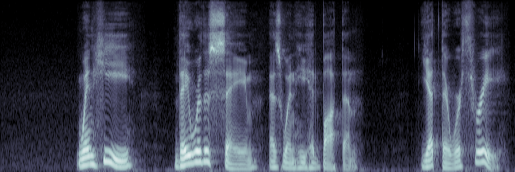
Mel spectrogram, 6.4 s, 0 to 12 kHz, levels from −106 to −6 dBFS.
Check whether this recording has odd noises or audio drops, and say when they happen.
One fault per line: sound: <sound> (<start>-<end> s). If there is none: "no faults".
no faults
